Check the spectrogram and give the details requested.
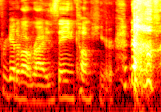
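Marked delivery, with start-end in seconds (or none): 2.0-2.3 high, loud laughing refusal. Real, not acted. Gamer laughing loudly at the romance option, high.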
